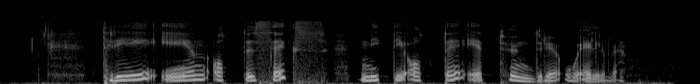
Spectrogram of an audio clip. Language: Norwegian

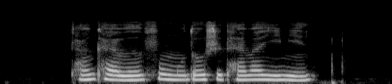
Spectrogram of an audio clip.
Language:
Chinese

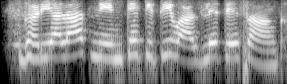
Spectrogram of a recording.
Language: Marathi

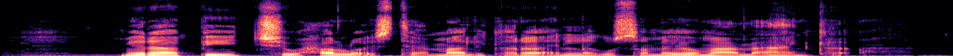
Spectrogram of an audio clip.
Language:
Somali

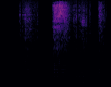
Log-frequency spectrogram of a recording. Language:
Chinese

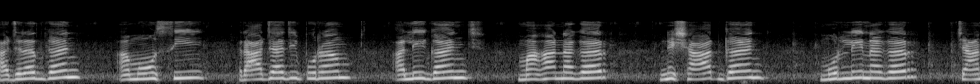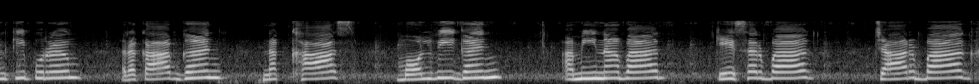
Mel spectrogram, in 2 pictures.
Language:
Sindhi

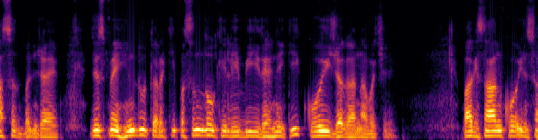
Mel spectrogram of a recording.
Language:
Urdu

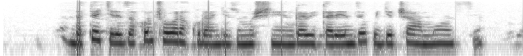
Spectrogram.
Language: Kinyarwanda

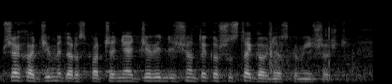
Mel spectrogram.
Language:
Polish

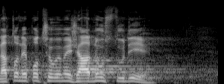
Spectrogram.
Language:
Czech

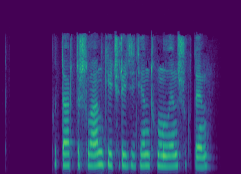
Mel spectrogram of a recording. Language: Mari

